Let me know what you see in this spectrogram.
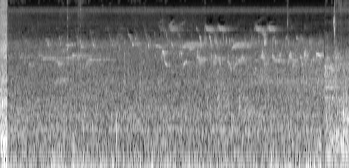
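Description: Outdoor ambience: scattered faint bird chirps over a low, steady rumble.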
